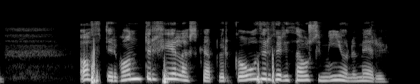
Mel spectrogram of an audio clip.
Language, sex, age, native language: Icelandic, female, 40-49, Icelandic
